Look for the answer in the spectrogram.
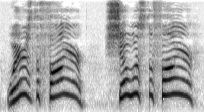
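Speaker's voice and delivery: high, loud excited crowd calling out; eager animals. Acted. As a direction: clamour for the fire, voices pitched high.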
